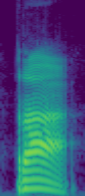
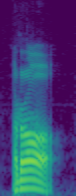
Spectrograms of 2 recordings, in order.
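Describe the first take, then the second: First: Thin, with a plain a vowel and no rounding. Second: An o vowel made by rounding the lips. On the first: "kalau kita tidak mengangkat pangkal lidah, bunyi vokalnya harus A" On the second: "sengaja membulatkan atau memonyongkan mulut"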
